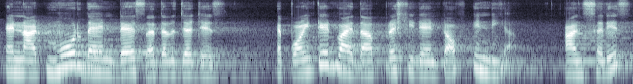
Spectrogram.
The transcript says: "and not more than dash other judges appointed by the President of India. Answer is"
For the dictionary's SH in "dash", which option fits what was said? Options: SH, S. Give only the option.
S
